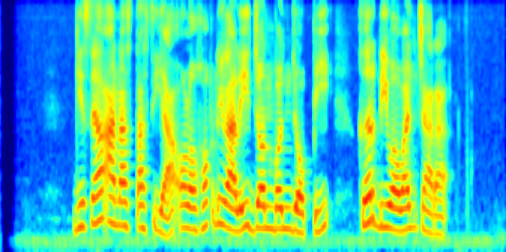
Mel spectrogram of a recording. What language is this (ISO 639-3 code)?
sun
